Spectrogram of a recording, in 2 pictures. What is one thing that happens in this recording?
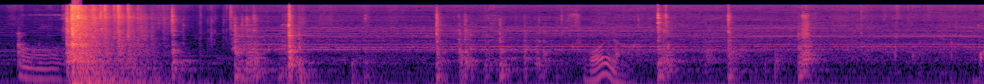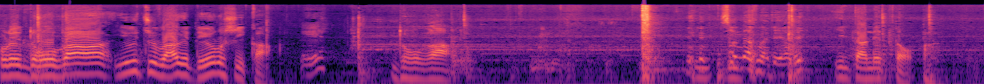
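Metal parts clink and tap.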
